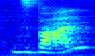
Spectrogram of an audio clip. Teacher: є звук ДЗ один єдиний неподільний його ще називають африкат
